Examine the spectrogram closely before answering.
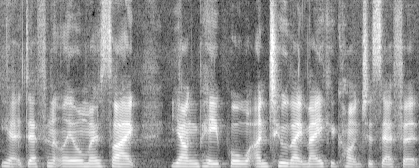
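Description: A woman speaks in a flat monotone at a fairly low pitch, on a very clean recording with a silent background. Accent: Australian. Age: 19. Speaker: podcast host and comedian. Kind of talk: interview; casual chat.

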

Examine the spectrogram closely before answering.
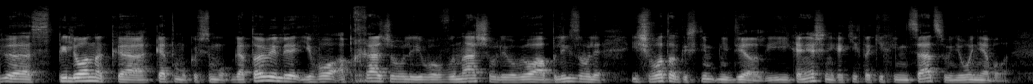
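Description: Very fast speech with ordinary pitch variation. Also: man, medium pitch for a man. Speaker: podcast co-host and writer. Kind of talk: casual chat.

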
